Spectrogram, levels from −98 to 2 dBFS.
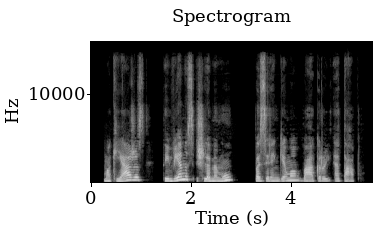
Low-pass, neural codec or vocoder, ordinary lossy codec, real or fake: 14.4 kHz; none; AAC, 64 kbps; real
